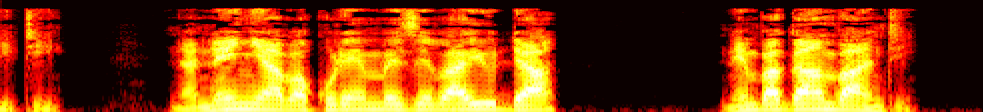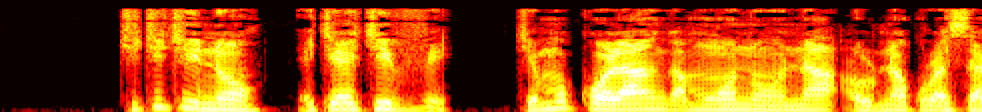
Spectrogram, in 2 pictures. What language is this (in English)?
Ganda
